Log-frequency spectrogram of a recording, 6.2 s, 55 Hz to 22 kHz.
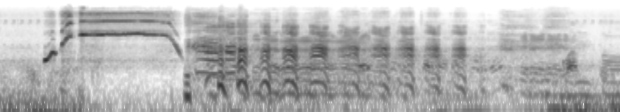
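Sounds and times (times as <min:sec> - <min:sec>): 
loud sharp human whistle call summoning children home: 0:00.5 - 0:01.9
speech: 0:01.9 - 0:04.2
several people laughing and chuckling: 0:01.9 - 0:05.8.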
